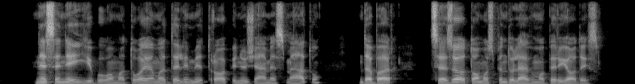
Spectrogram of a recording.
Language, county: Lithuanian, Vilnius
